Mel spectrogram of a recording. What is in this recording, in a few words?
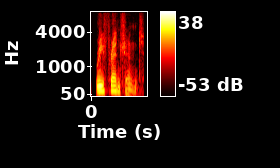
"Refringent", American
